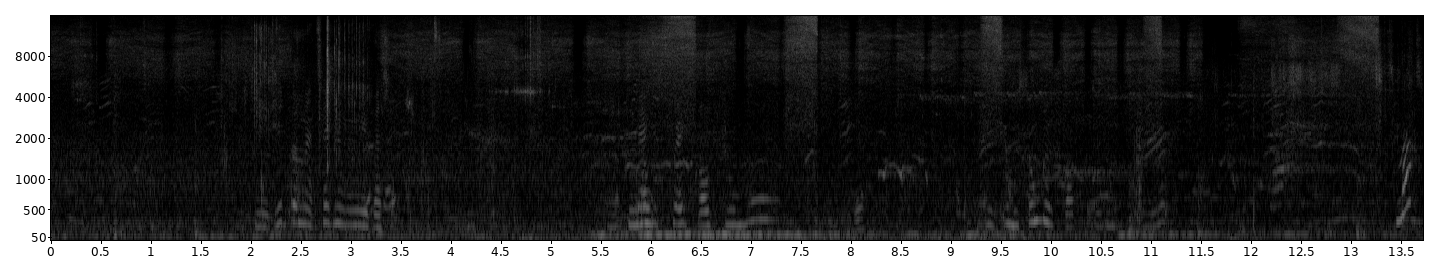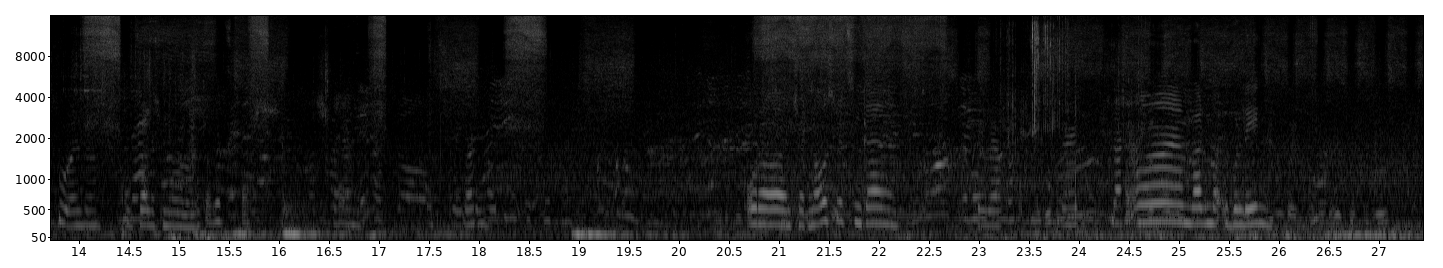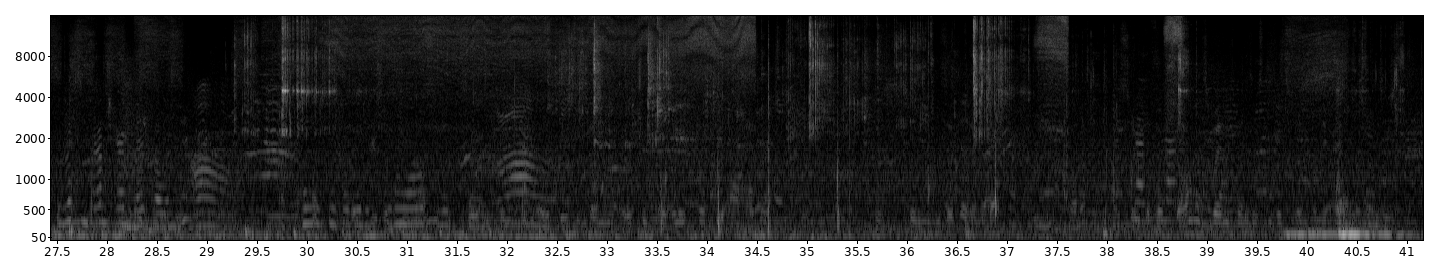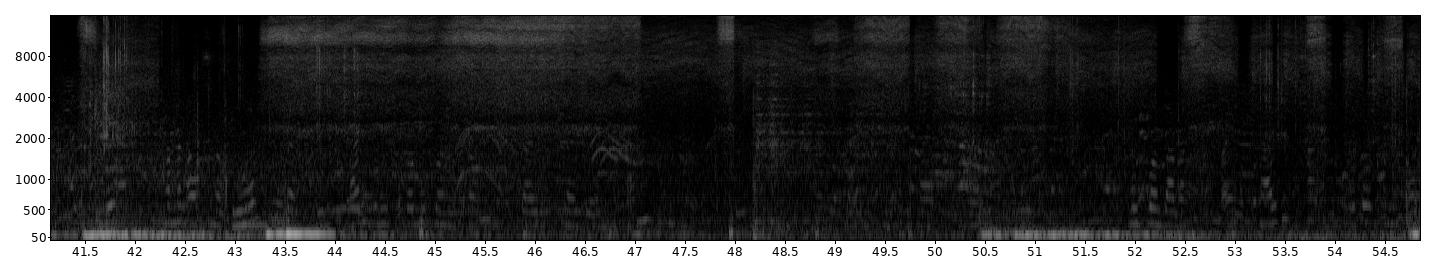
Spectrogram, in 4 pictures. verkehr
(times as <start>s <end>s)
18.6s 54.8s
